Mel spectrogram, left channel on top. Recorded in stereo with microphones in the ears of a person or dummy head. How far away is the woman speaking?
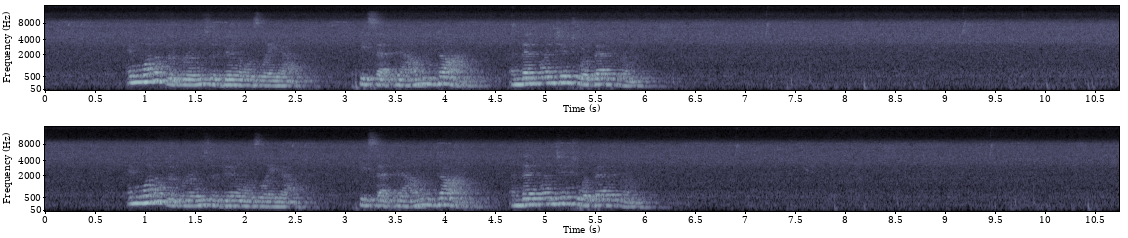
About 1.9 m.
